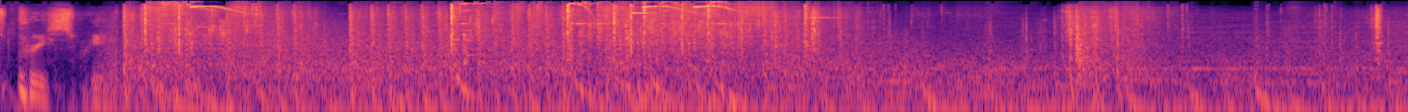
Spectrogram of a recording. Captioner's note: tense dramatic music; guns blasting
